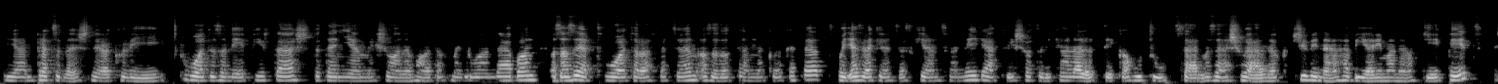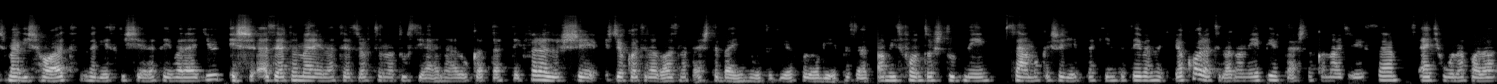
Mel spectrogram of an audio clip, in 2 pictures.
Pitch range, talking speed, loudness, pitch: 165-185 Hz, 150 wpm, -23 LUFS, 175 Hz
